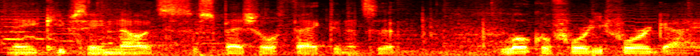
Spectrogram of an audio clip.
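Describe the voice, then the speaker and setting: Over music in the background, a man with a very deep, low pitch speaks at a very fast pace. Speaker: puppeteer. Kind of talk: interview answer.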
